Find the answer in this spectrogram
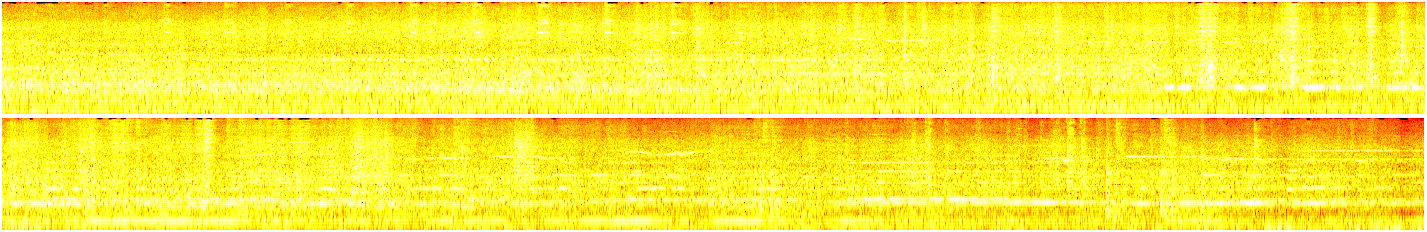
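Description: A CN freight train rolling past at close range: a diesel-electric locomotive's heavy low rumble at first, then the steady rush of freight cars with clicks of wheels over the rails. A steady metallic wheel squeal sets in about twelve seconds in and carries on.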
